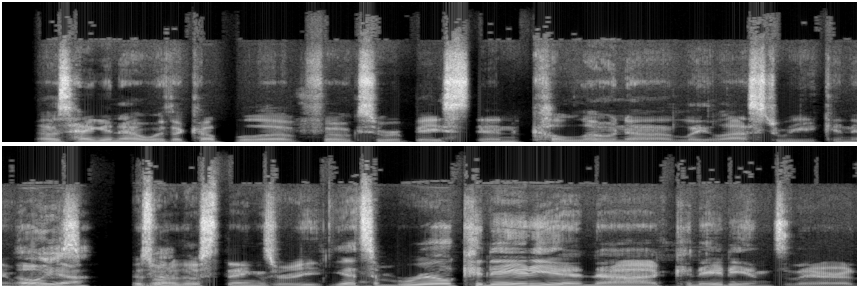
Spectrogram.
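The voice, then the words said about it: Wisconsin, Upper Midwest accent. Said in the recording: “I'm also from Wisconsin, so I have I call it a Southern Canadian accent”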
